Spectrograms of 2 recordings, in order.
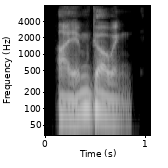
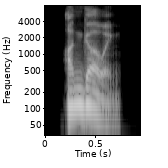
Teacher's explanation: Contraction versus full articulation. In fast speech, the auxiliary verb am almost always reduces to a quick sound and merges with the following word.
